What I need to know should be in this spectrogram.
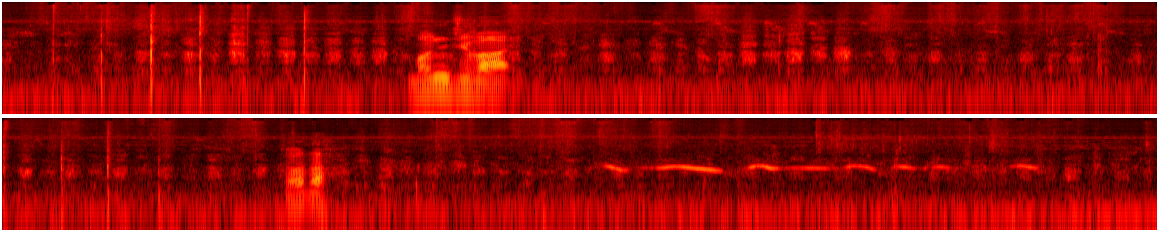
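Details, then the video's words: Labrador Retriever puppy, an abandoned dog rescued after falling into a drain and crying alone, gives a thin, wavering high whimper that rises and dips in short pulses near the end, after snuffling, panting and a couple of brief human voices. "배수로에 빠져 울고 있던 새끼 강아지"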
